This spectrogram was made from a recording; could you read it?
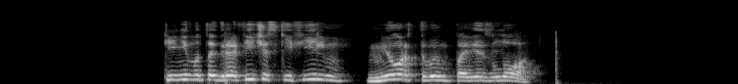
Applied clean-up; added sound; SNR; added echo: neural mask model DeepFilterNet 3.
